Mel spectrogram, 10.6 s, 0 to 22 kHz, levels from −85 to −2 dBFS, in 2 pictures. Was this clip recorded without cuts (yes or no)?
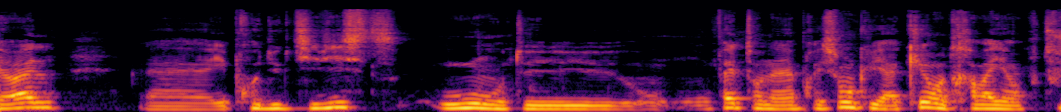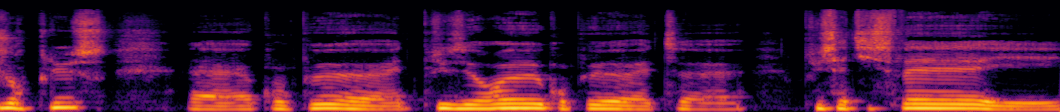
yes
